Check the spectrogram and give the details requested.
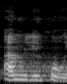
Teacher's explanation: یہاں پر میم ساکن ہے اور میم ساکن کے بعد لام ہے، تو یہاں پر اظہار شفوی ہوگا، اسے جلد پڑھتے ہیں۔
